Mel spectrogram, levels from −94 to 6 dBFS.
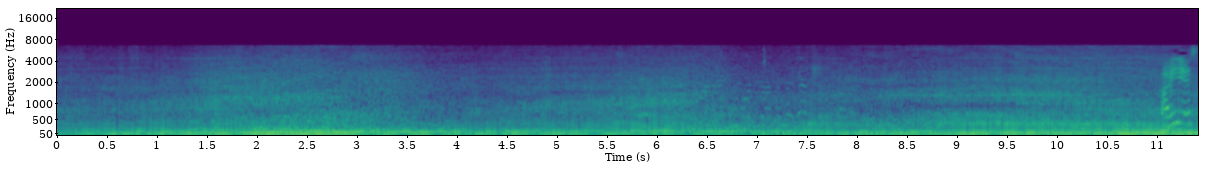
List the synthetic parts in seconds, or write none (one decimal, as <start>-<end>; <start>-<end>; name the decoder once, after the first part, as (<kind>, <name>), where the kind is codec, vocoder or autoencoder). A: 0.0-2.0 (vocoder, Vocos); 4.1-6.3; 7.5-8.0; 8.8-11.4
